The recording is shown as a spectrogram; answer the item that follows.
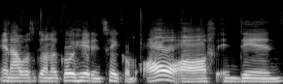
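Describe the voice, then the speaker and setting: With music in the background, the speaker talks in a Southern US accent. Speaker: DIY video creator. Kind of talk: tutorial. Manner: casual, hesitant with many fillers.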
